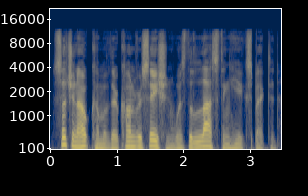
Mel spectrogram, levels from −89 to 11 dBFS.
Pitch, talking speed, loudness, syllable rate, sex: 120 Hz, 205 wpm, -16 LUFS, 5.6 syllables/s, male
